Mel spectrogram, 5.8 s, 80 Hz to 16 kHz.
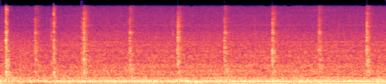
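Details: Gilbert 1913 count-wheel clock movement: a steady tick-tock at about 80 beats a minute, evenly spaced over a faint room hum; normal, in beat.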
